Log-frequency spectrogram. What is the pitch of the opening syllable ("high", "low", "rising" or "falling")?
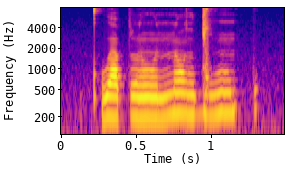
low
